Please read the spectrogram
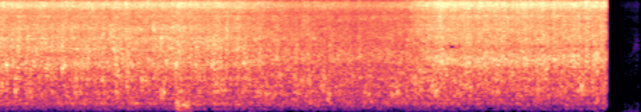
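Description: Water pouring from the outlet of a motor-driven irrigation pump into a field channel: a steady rush that cuts off suddenly near the end.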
